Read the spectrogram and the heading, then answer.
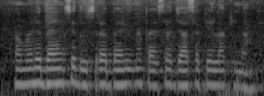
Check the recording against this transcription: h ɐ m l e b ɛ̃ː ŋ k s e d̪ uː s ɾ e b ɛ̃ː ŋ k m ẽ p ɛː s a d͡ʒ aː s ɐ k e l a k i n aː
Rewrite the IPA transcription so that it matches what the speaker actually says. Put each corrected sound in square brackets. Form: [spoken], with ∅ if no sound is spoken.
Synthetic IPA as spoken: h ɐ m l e b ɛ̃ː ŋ k s e d̪ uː s ɾ [a] b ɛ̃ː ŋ k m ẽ p ɛː s a d͡ʒ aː s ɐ k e l a k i n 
